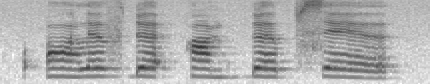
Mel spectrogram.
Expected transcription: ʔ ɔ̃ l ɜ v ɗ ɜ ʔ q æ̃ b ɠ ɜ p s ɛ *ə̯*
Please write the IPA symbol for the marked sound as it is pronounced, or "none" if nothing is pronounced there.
ə̯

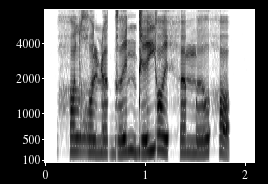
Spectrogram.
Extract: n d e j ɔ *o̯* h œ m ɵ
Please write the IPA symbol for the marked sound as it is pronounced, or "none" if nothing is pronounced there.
e̯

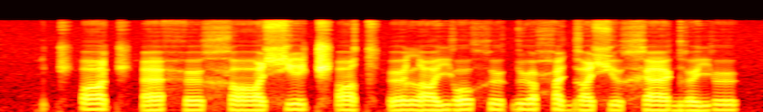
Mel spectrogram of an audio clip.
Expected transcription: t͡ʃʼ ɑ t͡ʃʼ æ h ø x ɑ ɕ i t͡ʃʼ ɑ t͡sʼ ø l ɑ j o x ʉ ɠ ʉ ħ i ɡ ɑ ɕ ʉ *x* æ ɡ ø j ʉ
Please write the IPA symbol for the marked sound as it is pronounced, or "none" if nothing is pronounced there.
x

